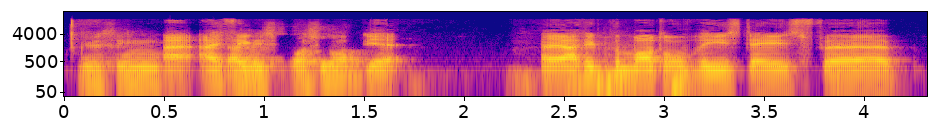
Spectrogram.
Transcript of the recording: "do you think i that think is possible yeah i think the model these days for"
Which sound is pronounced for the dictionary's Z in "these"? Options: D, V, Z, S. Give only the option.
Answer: Z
